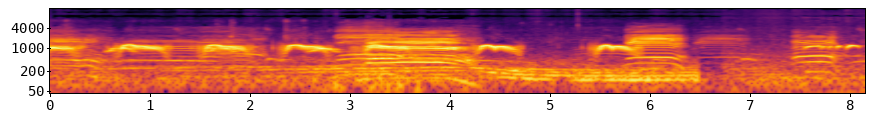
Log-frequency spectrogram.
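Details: Herd of cattle leaping over a border on a path through green rice fields. Several rich, harmonic moos in close succession, one especially loud and broad near the middle, with overlapping callers.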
